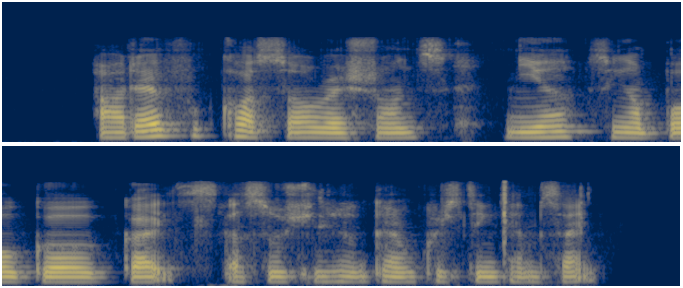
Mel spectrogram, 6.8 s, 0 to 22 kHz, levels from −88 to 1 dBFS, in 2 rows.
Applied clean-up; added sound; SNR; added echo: neural mask model Resemble Enhance denoiser.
